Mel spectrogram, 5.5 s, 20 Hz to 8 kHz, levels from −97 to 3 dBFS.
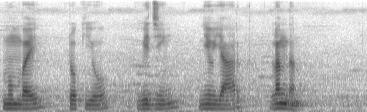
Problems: background conversations at intervals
